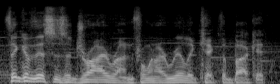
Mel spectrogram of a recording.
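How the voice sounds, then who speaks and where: Tough first mate, fantasy game: deep bass register, terse, unruffled. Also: male voice, sing-song, fast, music in the background. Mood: dry, calm. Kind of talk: English-dubbed fantasy game acting.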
